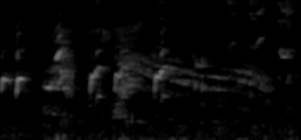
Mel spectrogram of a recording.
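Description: A bulbul gives a string of chattering, slurred notes, each a quick bright sweep, tumbling out several times a second with brief pauses.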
